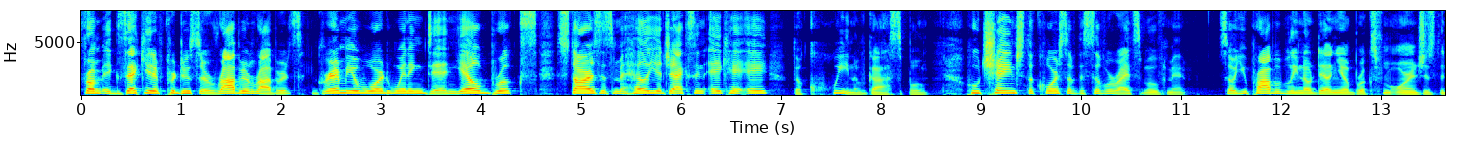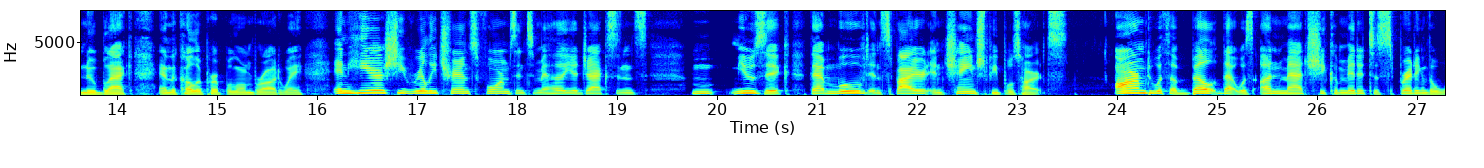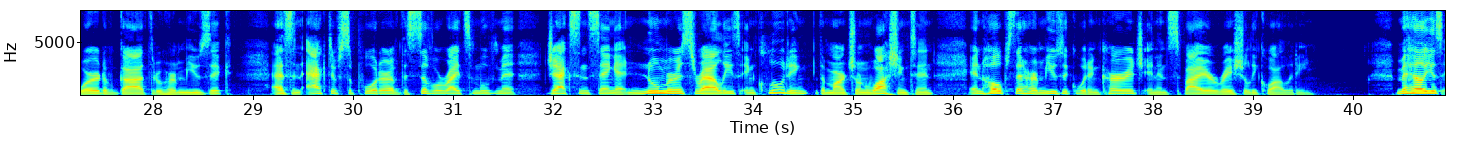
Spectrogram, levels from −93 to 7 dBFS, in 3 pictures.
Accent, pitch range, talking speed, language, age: American, 135-180 Hz, 165 wpm, English, 30-49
